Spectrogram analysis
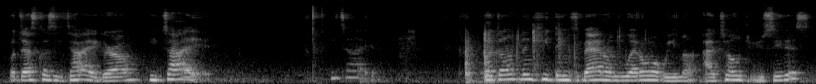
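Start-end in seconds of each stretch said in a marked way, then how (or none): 3.3-3.8 soft. Real, not acted. Sympathetic repeat about Blue.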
